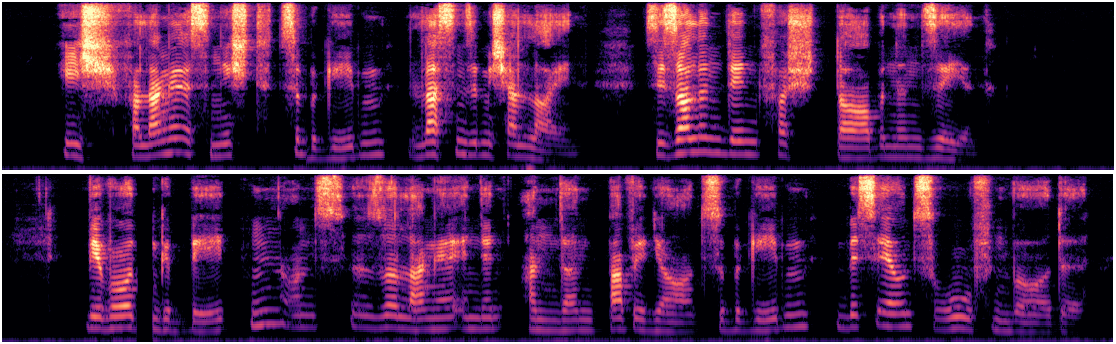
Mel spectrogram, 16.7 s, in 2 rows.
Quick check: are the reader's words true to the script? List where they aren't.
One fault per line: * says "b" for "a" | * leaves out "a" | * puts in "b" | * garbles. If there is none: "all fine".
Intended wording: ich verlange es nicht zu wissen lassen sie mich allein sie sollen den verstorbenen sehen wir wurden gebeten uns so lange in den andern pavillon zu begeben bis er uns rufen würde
* says "begeben" for "wissen"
